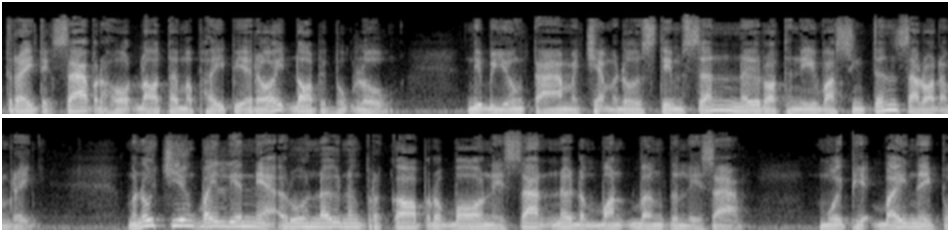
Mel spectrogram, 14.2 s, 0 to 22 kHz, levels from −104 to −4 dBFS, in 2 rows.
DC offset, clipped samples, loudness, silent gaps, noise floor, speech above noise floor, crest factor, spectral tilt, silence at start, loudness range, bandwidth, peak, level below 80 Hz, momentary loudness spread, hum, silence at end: under 0.1%; under 0.1%; -29 LUFS; none; -53 dBFS; 25 dB; 18 dB; -6.5 dB/octave; 0 s; 2 LU; 12.5 kHz; -12 dBFS; -54 dBFS; 5 LU; none; 0 s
